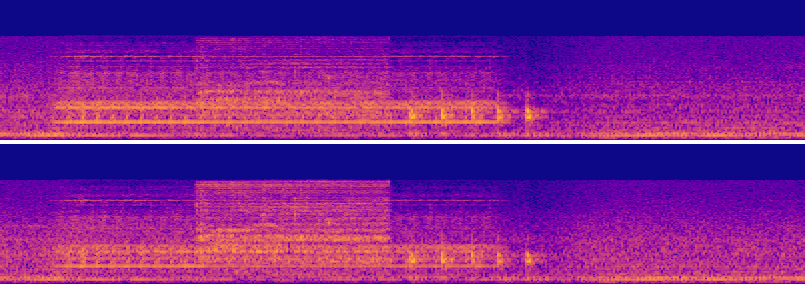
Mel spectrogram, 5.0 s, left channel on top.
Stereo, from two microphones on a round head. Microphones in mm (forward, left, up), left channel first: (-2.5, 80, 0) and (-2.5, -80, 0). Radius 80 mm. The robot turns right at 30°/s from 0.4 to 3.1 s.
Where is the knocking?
Centre (ahead or behind); by 3.4 s 20° left (ahead or behind).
